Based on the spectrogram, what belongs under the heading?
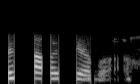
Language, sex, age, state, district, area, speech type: Manipuri, female, 18-30, Manipur, Senapati, rural, conversation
